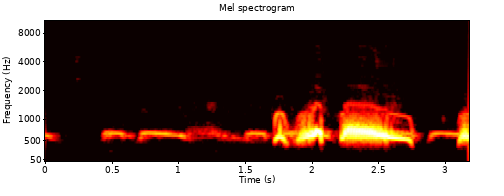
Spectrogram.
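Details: Spotted dove used as a lure bird, giving soft, low, hollow coos that swell into a few louder, fuller notes over about three seconds. Nothing else is heard.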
